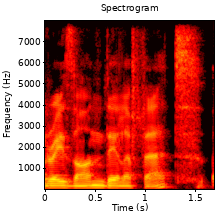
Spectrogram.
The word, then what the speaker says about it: raison de la fête: I'm gonna say this wrong. The Ré de la Fête. the, raison, the raison de la fête.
